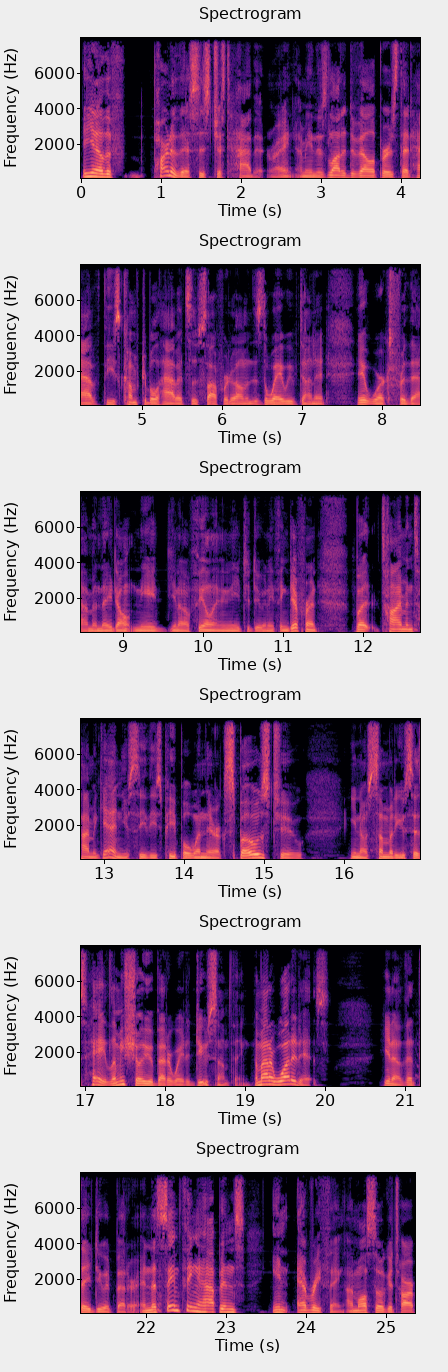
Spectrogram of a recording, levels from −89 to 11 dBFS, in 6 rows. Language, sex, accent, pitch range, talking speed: English, male, American, 100-125 Hz, 240 wpm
